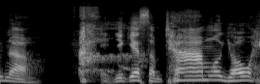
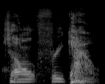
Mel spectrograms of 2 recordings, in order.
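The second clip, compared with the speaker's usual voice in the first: soft and low, mock-confidential; hushed warning; 5 semitones lower, 9 dB quieter than usual. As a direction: retell a friend's quiet heads-up. Retold friends hushing him in confidence.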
